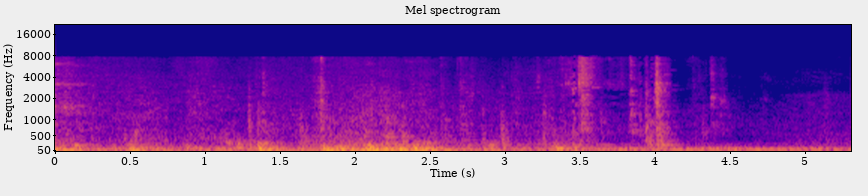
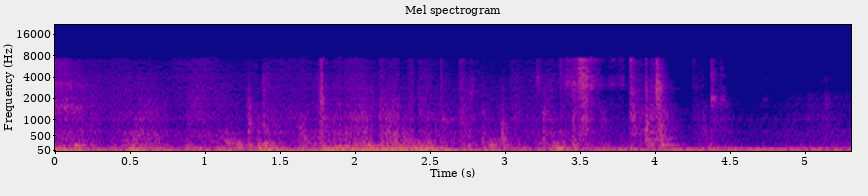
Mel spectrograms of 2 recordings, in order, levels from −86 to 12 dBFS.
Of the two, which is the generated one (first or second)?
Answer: second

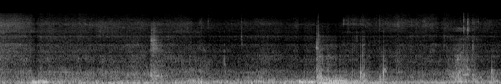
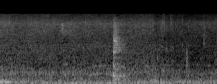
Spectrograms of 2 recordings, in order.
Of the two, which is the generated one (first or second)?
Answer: first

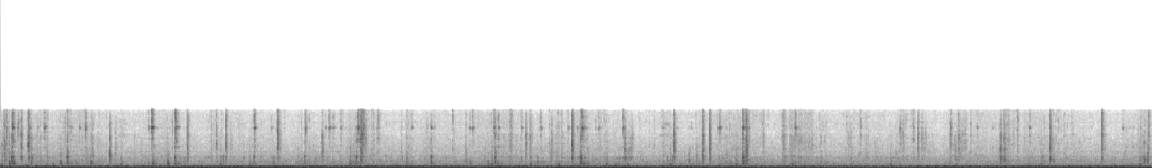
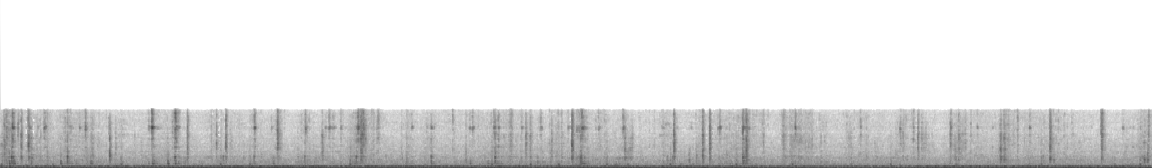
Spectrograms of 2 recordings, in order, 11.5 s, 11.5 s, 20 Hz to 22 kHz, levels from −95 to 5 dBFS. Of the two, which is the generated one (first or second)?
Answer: second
